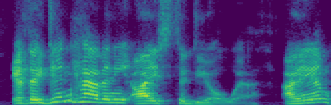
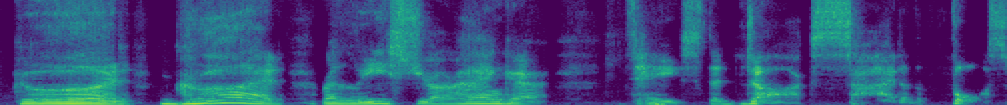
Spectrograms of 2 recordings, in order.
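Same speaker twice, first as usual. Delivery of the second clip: slow, low, hissing Sith emperor; Emperor impression; 3 semitones lower, much slower than usual. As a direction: menace it out like a dark lord. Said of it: "how was my Emperor impression there".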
